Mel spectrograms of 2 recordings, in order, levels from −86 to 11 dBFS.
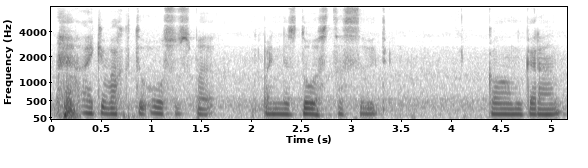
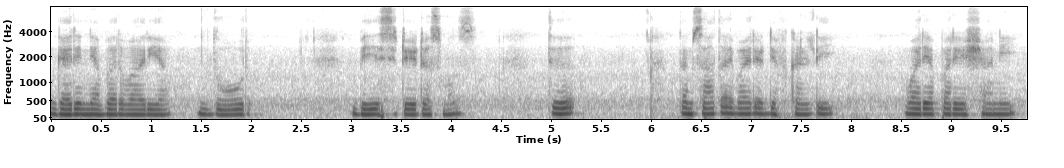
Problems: low volume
